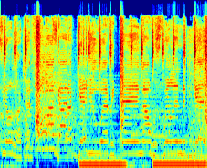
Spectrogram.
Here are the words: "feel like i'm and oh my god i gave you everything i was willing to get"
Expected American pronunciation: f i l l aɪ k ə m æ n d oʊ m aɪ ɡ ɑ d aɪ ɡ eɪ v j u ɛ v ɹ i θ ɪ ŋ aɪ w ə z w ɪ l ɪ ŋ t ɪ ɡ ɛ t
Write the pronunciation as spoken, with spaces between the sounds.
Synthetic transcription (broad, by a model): f i l l aɪ k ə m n oʊ m aɪ ɡ ɑ d aɪ ɡ eɪ v j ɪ ɛ v ɹ i θ ɪ ŋ aɪ w ə z w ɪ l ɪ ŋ t ɪ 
